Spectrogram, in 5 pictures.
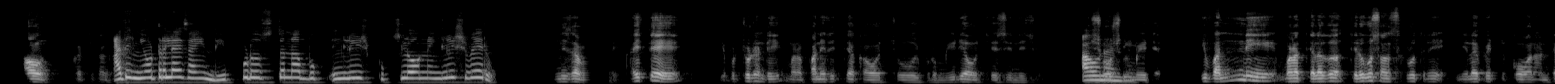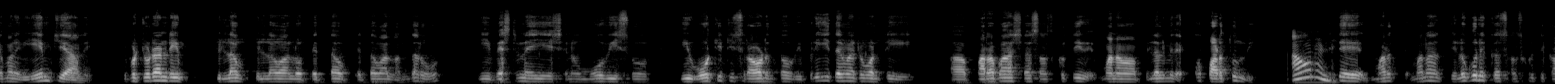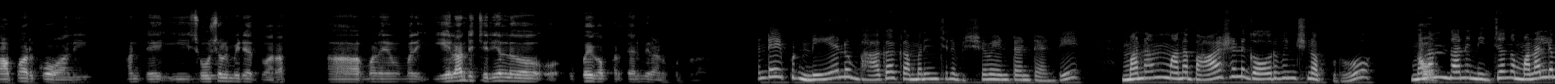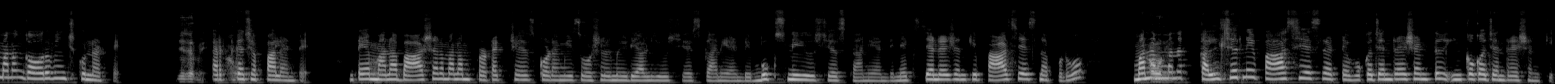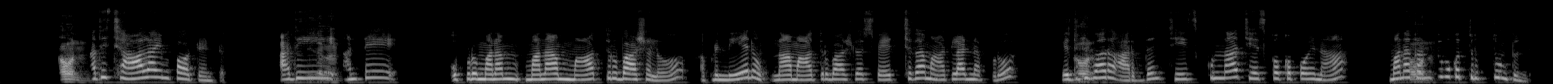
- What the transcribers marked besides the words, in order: in English: "బుక్ ఇంగ్లీష్ బుక్స్‌లో"; in English: "ఇంగ్లీష్"; in English: "మీడియా"; in English: "సోషల్ మీడియా"; horn; in English: "ఓటిటిస్"; in English: "సోషల్ మీడియా"; in English: "కరక్ట్‌గా"; in English: "ప్రొటెక్ట్"; in English: "యూజ్"; in English: "బుక్స్‌ని యూజ్"; in English: "నెక్స్ట్ జనరేషన్‌కి పాస్"; in English: "కల్చర్‌ని పాస్"; in English: "జనరేషన్ టు"; in English: "జనరేషన్‌కి"; in English: "ఇంపార్టెంట్"
- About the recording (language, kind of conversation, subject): Telugu, podcast, మీ ప్రాంతీయ భాష మీ గుర్తింపుకు ఎంత అవసరమని మీకు అనిపిస్తుంది?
